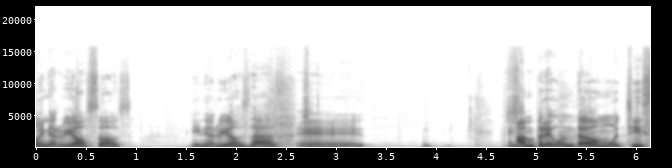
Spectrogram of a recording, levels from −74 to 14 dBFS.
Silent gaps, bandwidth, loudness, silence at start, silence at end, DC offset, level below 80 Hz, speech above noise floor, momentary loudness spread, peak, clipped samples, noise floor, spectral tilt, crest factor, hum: none; 16 kHz; -17 LUFS; 0 s; 0 s; under 0.1%; -58 dBFS; 37 dB; 15 LU; -2 dBFS; under 0.1%; -54 dBFS; -5 dB/octave; 18 dB; none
